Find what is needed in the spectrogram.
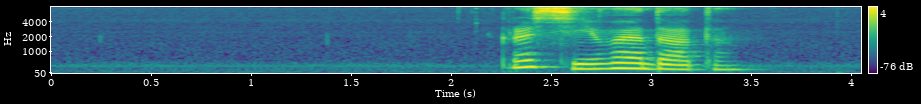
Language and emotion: Russian, positive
